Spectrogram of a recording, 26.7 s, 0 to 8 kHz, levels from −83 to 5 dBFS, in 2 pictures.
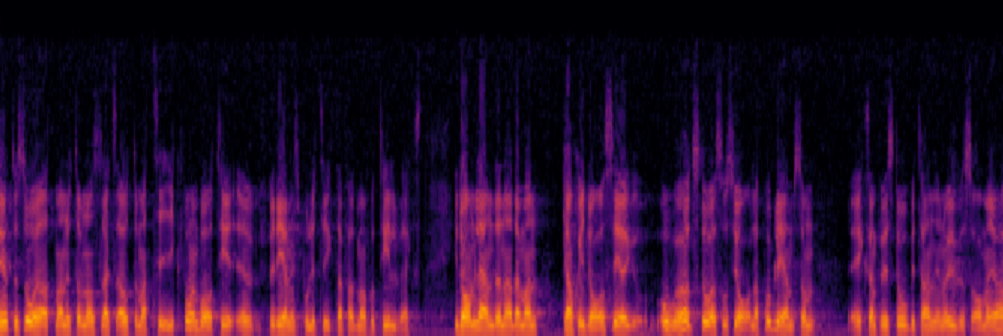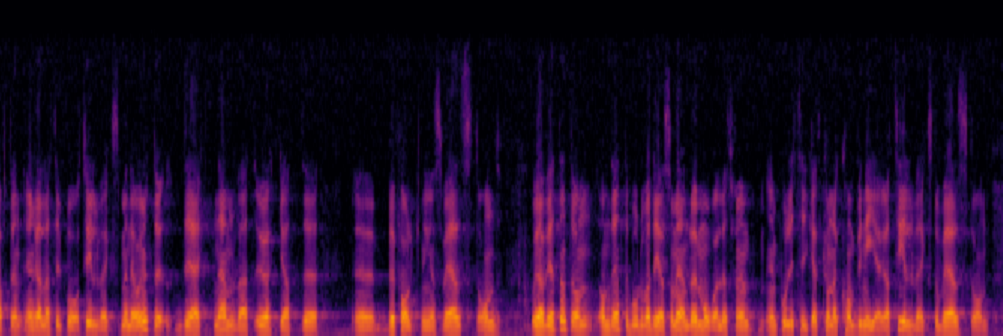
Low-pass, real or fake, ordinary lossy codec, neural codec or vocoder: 7.2 kHz; real; none; none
